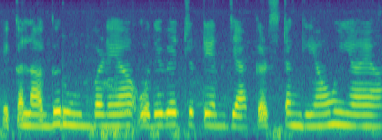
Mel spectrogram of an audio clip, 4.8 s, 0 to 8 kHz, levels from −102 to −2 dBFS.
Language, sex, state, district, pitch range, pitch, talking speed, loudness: Punjabi, female, Punjab, Kapurthala, 210-235 Hz, 215 Hz, 140 wpm, -15 LUFS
